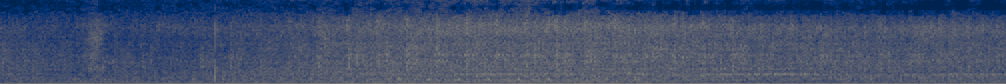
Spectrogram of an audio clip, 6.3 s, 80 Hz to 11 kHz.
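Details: 2012 Ford Mustang 5.0 V8 idling steadily with a light, fairly regular tick, about 160 a minute, over the rumble; cause not determined.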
